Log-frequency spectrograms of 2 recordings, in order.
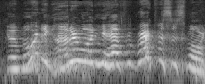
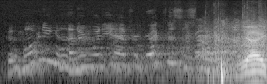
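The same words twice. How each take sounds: First: It is said with high energy. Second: It is said with moderate energy.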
